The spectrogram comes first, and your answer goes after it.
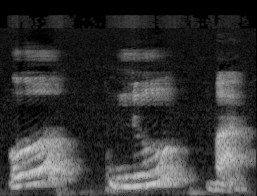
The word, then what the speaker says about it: অনুবাদ: যেন আমরা যদি লিখি অনুবাদ, এর উচ্চারণ কি হবে? ও নু বাদ। শব্দের শুরুতে অধ্বনি আর তার পরবর্তী বর্ণে রসুকার, সুতরাং এই অটা ও হয়ে গেছে।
